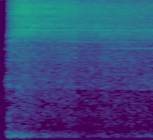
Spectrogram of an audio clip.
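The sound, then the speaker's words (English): A voice imitates the low hiss escaping from an opened locket: one breathy 'sss' that swells quickly and then holds steady, fading only slightly over more than a second, alone. “when she opens the locket, there is like a low hiss coming out of it, just like a”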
